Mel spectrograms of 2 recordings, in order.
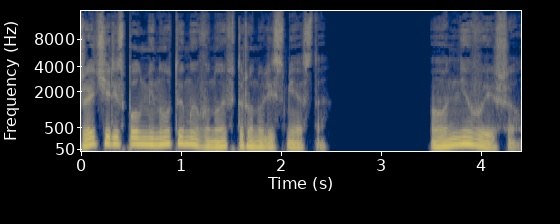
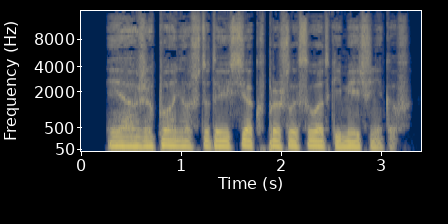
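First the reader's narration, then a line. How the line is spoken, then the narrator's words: Hoarse wheeze. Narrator (Russian): просипел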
